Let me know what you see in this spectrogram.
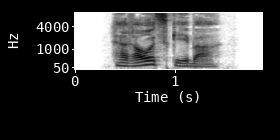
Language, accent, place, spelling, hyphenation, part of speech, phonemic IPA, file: German, Germany, Berlin, Herausgeber, He‧r‧aus‧ge‧ber, noun, /hɛ.ʀˈaʊ̯s.ɡeː.bɐ/, De-Herausgeber.ogg
- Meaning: editor; publisher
